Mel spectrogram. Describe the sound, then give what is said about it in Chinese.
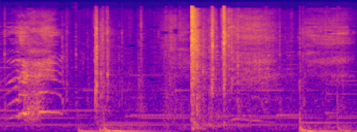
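An alarm clock is thrown and lands with heavy, dull thuds, three knocks spaced about a second apart, each one sharp and brief, over a faint steady hum. “一把将闹钟扔了出去。”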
